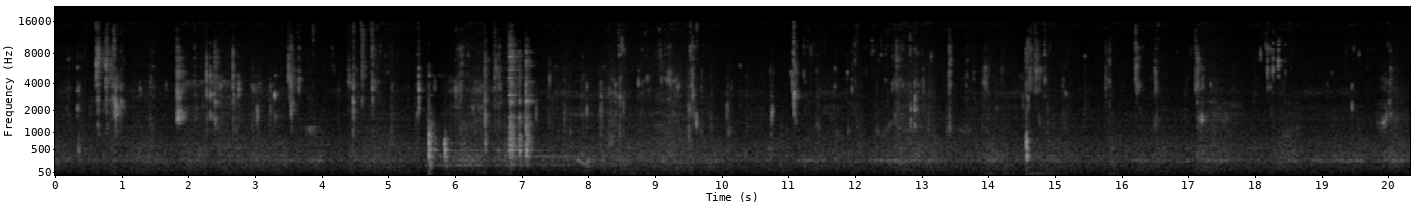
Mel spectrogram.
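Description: Close-miked chewing and biting of food: irregular wet mouth clicks and crunches, loudest about six to seven seconds in.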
